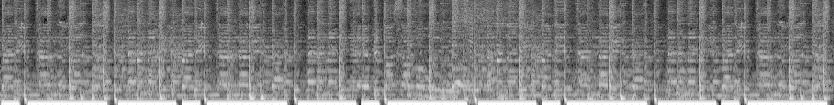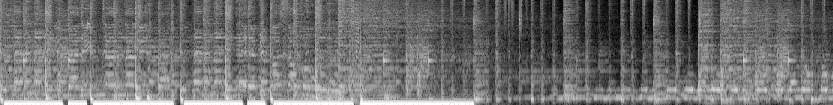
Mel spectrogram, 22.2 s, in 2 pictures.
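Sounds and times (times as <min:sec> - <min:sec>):
low bass: 0:00.0 - 0:17.5.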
